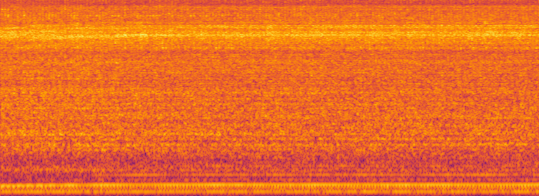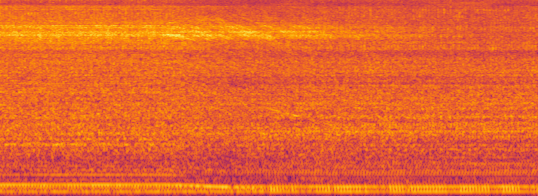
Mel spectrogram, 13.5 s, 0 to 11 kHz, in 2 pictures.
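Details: Toro TimeMaster 30-inch mower, after replacing the lower spindle ball bearings and setting deck belt tension to cure loud rubbing noises and poor blade engagement: a steady engine drone with the blades spinning smoothly and no knocking or grinding.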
